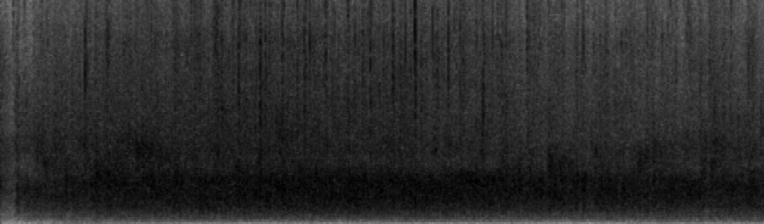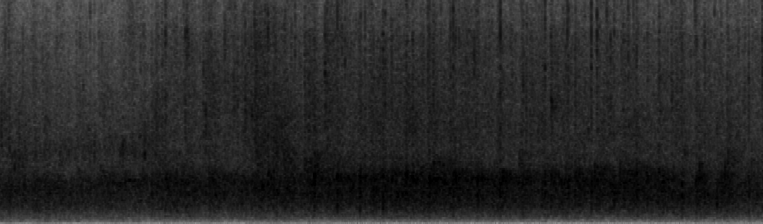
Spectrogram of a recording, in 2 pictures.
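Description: Congregation applauding in a church: dense, steady clapping from many hands that starts abruptly and holds at an even level.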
